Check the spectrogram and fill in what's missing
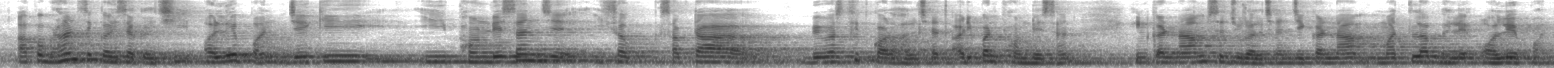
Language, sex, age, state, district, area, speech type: Maithili, male, 18-30, Bihar, Madhubani, rural, spontaneous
